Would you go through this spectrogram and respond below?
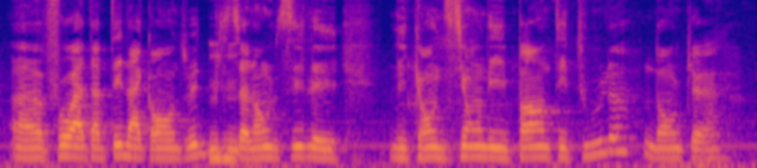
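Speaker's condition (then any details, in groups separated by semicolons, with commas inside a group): Cerebral palsy; wheelchair use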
